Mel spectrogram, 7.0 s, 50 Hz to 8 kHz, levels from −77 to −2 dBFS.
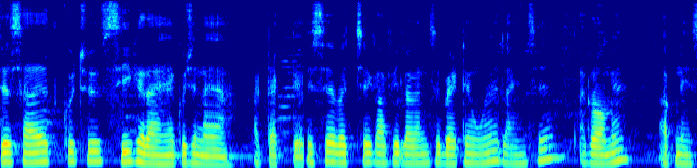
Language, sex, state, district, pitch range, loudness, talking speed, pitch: Hindi, male, Maharashtra, Nagpur, 110-130 Hz, -36 LUFS, 165 wpm, 120 Hz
